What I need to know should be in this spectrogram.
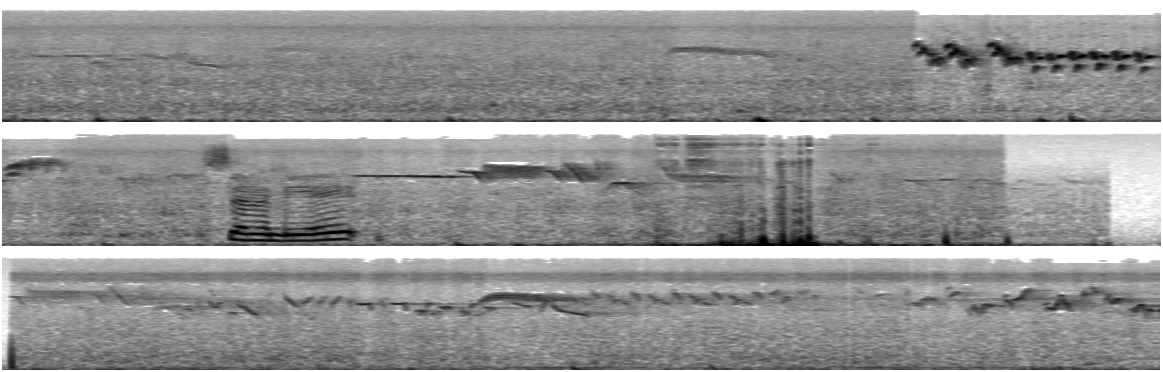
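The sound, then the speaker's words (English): A white-crowned sparrow sings short, high whistled phrases and trills that recur a few times over steady background noise. “White Crown Sparrow singing”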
